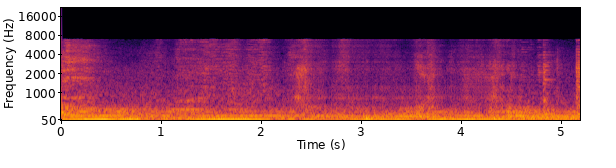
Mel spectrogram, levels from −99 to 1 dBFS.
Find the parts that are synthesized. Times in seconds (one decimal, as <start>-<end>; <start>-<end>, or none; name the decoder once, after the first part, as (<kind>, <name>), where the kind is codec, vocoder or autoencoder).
2.3-4.6 (codec, HILCodec)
